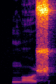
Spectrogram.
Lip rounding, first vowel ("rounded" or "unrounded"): rounded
